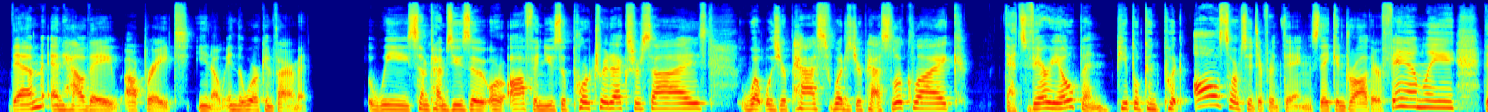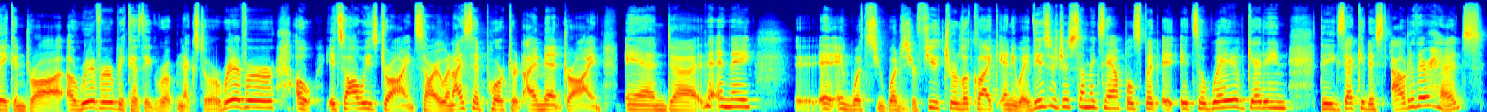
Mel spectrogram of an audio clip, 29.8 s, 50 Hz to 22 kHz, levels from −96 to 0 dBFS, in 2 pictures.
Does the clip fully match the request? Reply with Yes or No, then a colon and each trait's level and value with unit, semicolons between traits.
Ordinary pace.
No: fast, 210 wpm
